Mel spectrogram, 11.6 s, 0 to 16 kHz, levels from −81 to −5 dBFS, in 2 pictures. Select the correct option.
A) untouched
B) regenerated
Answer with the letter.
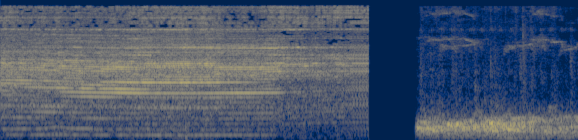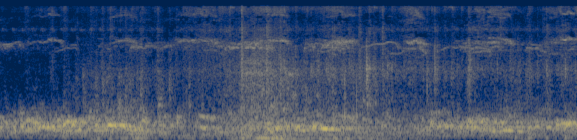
A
